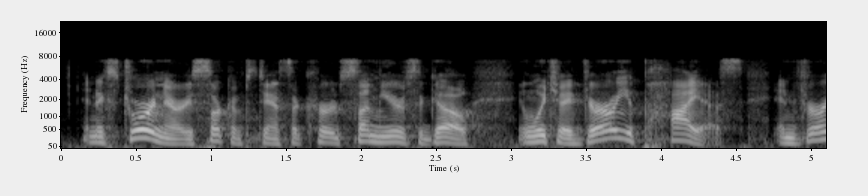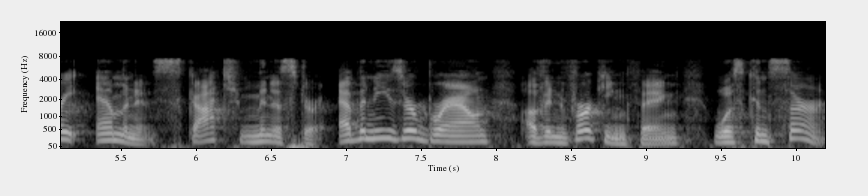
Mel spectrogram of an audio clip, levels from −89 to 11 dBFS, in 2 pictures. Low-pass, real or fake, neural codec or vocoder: 7.2 kHz; fake; codec, 16 kHz, 16 kbps, FunCodec, trained on Chinese and English, 50 frames a second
